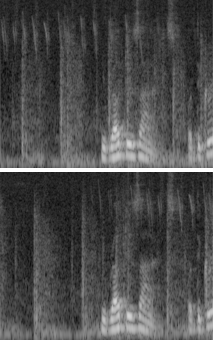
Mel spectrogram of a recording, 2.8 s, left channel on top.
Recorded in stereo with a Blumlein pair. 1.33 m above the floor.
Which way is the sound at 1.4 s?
Straight ahead.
